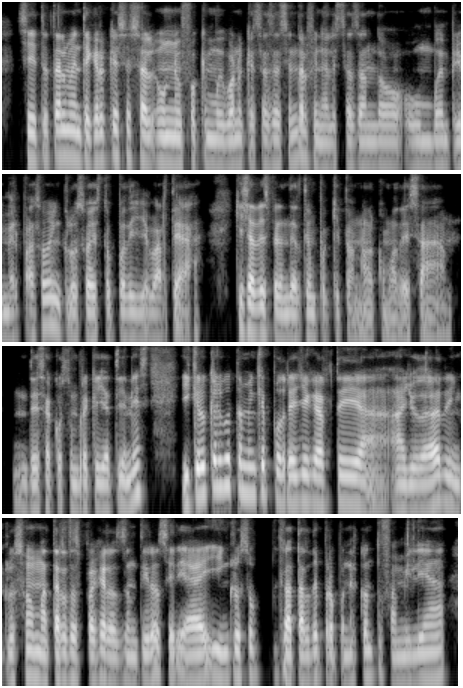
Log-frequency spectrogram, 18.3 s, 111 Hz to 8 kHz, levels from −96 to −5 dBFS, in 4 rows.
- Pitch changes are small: No, average, 3.0 semitones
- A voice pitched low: Yes, low, 125 Hz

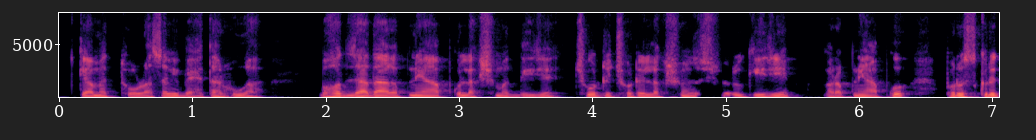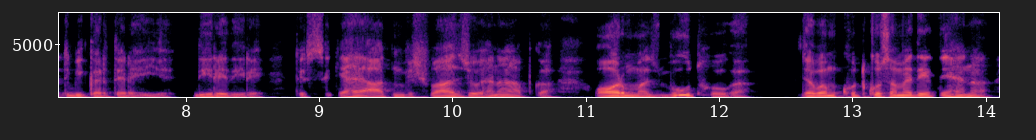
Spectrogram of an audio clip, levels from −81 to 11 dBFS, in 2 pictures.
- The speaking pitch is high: No, low, 115 Hz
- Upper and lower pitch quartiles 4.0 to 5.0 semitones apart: Yes, average, 4.6 semitones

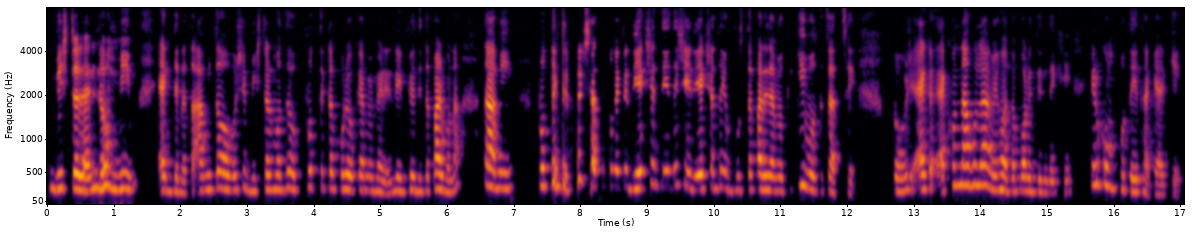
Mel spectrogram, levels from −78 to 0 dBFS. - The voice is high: Yes, high, 230 Hz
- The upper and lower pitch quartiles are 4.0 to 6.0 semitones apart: No, average, 3.6 semitones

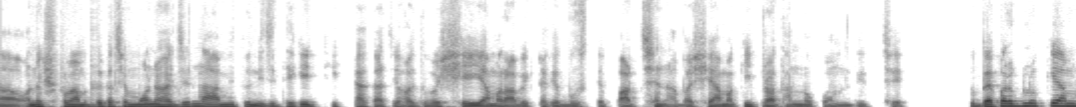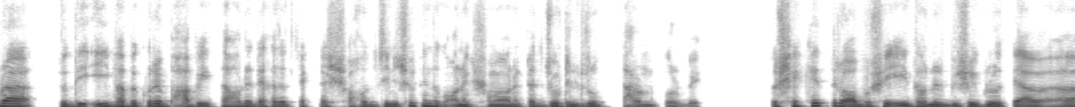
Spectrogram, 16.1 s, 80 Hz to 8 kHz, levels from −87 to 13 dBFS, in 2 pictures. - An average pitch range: No, wide, 6.0 semitones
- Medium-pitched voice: No, low, 130 Hz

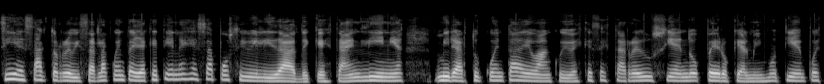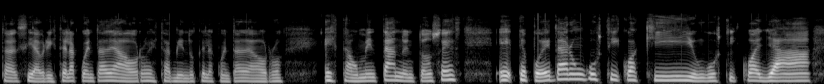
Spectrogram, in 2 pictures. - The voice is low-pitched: No, medium, 170 Hz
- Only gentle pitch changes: No, average, 3.5 semitones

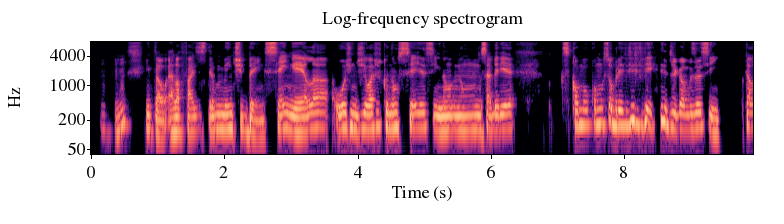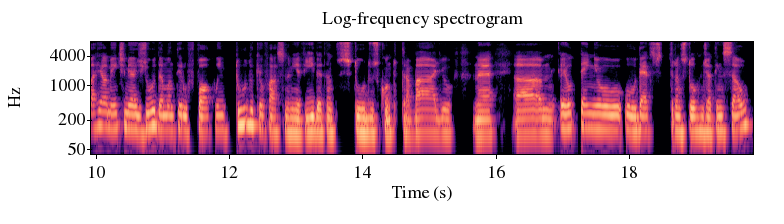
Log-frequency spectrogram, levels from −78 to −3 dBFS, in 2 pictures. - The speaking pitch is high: No, low, 125 Hz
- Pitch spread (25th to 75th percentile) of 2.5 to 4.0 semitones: Yes, average, 3.3 semitones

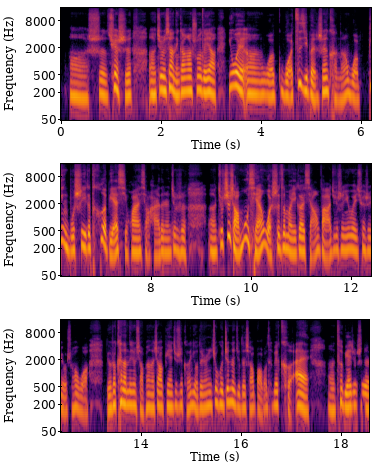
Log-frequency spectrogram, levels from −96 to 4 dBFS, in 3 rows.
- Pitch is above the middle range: No, medium, 180 Hz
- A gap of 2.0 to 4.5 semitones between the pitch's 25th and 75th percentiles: Yes, average, 3.5 semitones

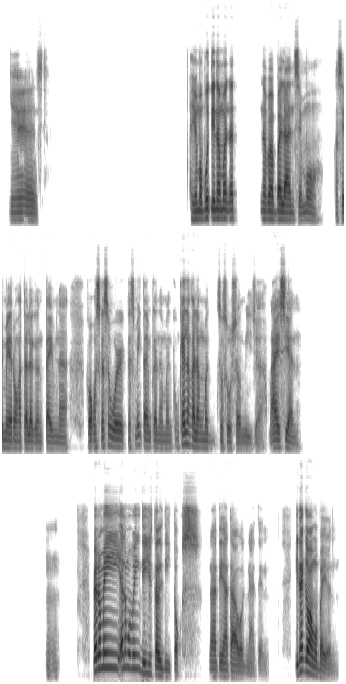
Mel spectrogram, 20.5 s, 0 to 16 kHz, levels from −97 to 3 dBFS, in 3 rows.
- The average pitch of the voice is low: Yes, low, 115 Hz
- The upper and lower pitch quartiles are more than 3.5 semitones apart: Yes, average, 4.2 semitones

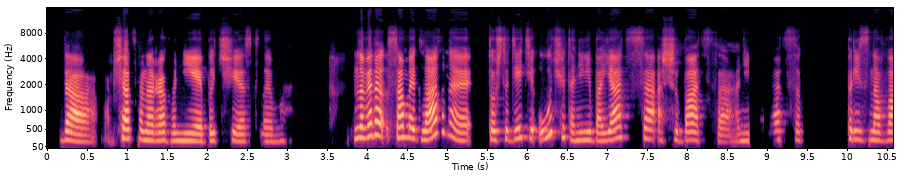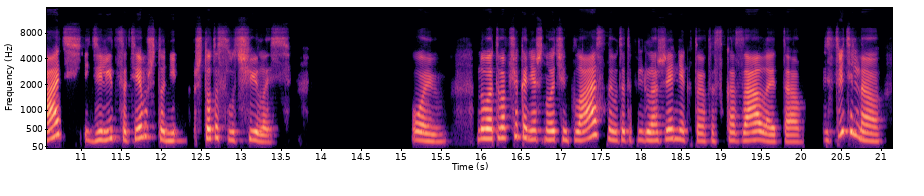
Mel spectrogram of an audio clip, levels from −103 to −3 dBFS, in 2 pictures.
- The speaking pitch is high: Yes, high, 225 Hz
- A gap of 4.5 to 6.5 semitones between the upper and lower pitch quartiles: No, average, 3.9 semitones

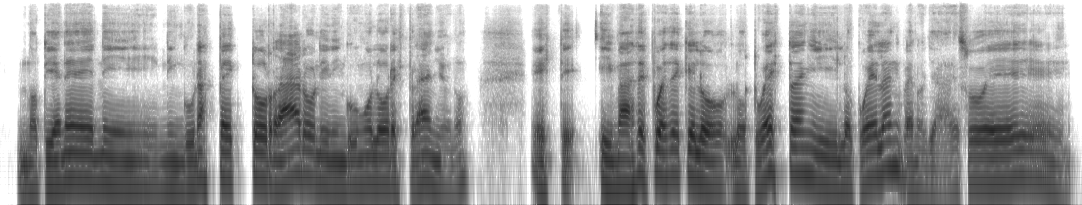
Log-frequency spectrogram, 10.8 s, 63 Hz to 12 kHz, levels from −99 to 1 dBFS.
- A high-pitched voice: No, low, 105 Hz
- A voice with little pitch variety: No, average, 3.4 semitones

